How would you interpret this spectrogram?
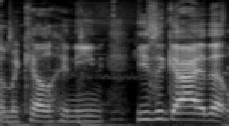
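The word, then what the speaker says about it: Mikel Janín: though um yeah so mikhail hanin i believe is how it's pronounced i used to pronounce it just the worst way but i believe it's pronounced uh michael henin he's a guy that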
